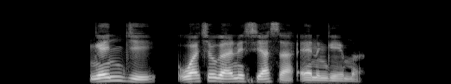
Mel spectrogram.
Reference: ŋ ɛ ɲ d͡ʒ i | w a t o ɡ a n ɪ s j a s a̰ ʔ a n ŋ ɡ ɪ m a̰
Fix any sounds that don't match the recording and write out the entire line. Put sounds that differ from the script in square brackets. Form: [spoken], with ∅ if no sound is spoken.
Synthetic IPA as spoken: ŋ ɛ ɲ d͡ʒ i | w a [t͡ʃ] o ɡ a n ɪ s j a s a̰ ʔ [ɛ] n ŋ ɡ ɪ m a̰

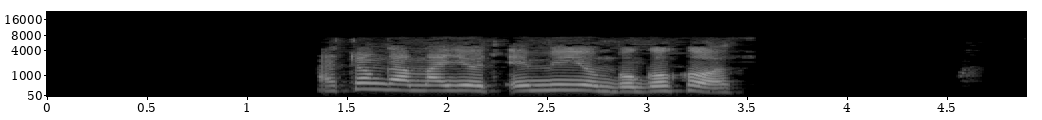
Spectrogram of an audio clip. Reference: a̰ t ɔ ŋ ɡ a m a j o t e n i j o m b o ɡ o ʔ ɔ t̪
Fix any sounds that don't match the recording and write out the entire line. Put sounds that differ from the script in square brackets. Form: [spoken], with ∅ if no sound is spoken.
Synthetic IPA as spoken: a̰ t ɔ ŋ ɡ a m a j o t e [m] i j o m b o ɡ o [k] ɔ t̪

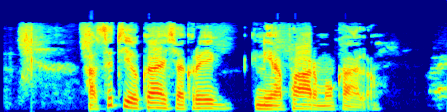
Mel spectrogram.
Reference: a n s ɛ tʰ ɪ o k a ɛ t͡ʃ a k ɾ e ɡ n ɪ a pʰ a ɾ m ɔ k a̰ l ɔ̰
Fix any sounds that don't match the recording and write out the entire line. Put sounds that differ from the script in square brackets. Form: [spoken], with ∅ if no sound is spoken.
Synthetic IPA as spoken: a [∅] s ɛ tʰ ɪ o k a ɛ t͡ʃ a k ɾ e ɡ n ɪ a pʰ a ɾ m ɔ k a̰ l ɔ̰

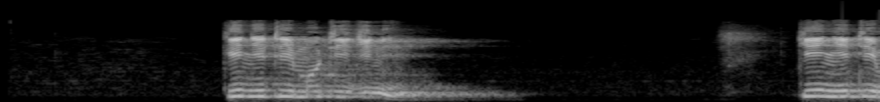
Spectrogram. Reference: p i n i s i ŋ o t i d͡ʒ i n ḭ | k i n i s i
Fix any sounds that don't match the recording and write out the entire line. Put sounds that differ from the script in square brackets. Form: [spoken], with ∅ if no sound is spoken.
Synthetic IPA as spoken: [k] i [ɲ] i [t] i [m] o t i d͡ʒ i n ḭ | k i [ɲ] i [t] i

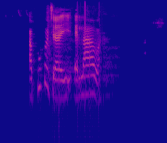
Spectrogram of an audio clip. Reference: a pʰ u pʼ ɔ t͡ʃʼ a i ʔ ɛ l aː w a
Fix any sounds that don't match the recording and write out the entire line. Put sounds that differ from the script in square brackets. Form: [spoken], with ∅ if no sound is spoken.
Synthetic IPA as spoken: a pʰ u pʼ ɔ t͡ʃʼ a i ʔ ɛ l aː w a

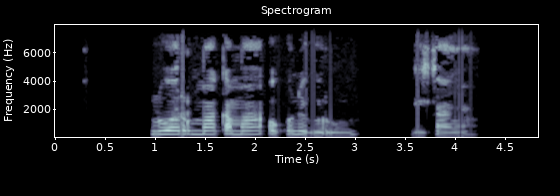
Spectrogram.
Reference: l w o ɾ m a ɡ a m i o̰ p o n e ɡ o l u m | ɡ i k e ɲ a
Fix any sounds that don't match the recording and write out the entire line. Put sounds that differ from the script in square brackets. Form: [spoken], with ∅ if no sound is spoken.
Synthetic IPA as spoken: l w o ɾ m a [k] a m [a] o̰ [k] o n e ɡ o [ɾ] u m | ɡ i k [a] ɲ a

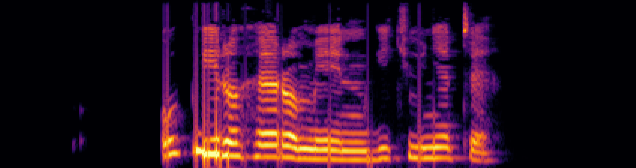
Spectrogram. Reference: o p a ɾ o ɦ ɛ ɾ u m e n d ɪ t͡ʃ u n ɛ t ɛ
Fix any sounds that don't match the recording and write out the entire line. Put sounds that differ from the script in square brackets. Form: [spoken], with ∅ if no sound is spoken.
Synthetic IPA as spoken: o p [i] ɾ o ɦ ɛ ɾ [ɔ] m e n [ɡ] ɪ t͡ʃ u [ɲ] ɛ t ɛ

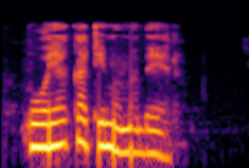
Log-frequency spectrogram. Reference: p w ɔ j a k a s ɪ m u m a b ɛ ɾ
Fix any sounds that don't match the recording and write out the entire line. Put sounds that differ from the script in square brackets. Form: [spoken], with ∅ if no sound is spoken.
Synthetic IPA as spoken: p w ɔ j a k a [t] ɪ m [ɔ] m a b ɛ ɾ

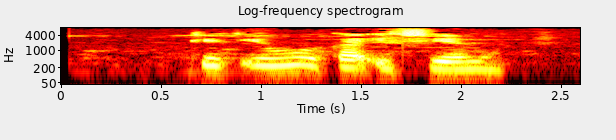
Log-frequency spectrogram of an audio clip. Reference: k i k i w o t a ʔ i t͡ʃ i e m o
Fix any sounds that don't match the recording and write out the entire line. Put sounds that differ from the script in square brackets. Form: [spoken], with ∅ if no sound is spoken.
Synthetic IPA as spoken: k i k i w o [k] a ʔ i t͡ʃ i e m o

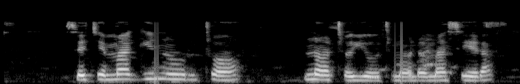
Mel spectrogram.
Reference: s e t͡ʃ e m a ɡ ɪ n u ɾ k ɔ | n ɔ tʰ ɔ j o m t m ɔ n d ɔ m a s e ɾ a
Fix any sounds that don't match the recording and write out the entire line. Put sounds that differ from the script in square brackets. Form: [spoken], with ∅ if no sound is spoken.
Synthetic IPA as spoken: s e t͡ʃ e m a ɡ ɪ n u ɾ [t] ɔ | n ɔ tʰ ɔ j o [∅] t m ɔ n d ɔ m a s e ɾ a

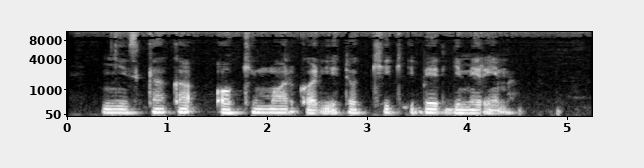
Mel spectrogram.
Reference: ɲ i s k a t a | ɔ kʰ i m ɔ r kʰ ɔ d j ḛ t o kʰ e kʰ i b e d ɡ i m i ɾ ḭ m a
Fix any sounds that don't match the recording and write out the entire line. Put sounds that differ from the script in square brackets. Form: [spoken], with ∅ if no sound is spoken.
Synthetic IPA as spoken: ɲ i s k a [k] a | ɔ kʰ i m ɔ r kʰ ɔ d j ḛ t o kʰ [i] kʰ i b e d ɡ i m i ɾ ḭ m a

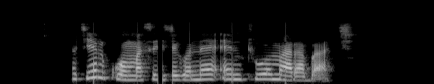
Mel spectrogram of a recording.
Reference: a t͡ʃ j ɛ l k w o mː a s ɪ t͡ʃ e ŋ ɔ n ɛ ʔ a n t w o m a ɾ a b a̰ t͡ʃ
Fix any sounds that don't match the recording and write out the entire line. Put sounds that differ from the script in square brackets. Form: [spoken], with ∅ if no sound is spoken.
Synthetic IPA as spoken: a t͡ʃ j ɛ l k w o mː a s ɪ t͡ʃ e [ɡ] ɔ n ɛ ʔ [ɛ] n t w o m a ɾ a b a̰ t͡ʃ

